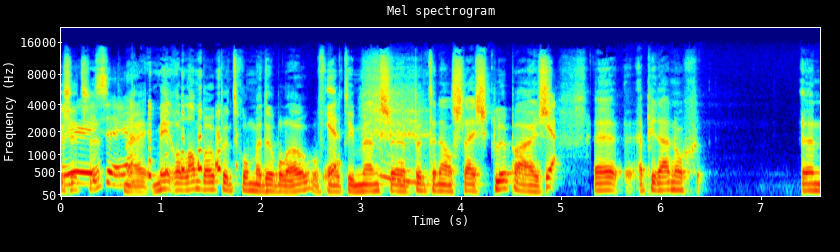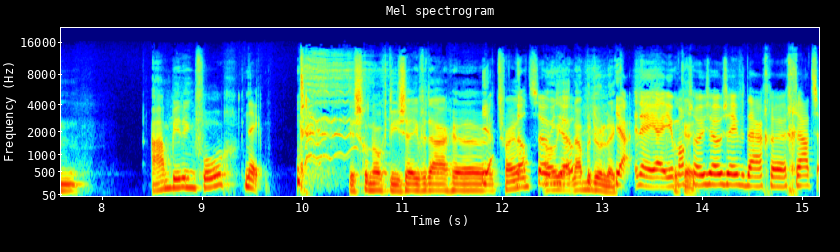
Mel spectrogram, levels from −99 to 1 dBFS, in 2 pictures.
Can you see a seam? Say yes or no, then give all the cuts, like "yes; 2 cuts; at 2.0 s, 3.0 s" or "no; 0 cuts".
no; 0 cuts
